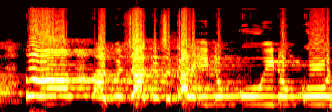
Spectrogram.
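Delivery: very high, loud whimpering complaint; crying out in pain to the porcupine; whining cry. Acted. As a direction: whine like a hurt child. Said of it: "Terus menangis, si Anjani merengek".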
